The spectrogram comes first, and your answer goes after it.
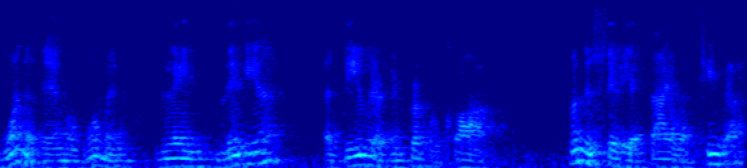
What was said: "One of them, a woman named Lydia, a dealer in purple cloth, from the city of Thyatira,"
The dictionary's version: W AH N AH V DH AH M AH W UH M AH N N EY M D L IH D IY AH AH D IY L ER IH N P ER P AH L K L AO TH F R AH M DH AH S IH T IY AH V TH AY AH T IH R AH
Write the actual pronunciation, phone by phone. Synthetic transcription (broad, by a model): W AH N AH V DH AH M AH W UH M AH N L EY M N L IH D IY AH AH D IY L ER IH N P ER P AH L K L AO TH F R AH M DH AH S IH T IY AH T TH AY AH T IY R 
